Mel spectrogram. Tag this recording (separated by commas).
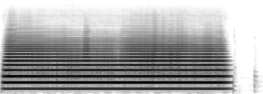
Musical instrument, Music, Brass instrument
